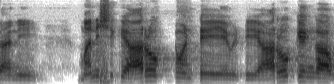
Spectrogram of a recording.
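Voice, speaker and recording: Fairly high for a man, this voice has ordinary pitch variation. He has an unremarkable speaking voice. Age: 60s. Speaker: millet diet advocate. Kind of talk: public speech on health and diet.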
